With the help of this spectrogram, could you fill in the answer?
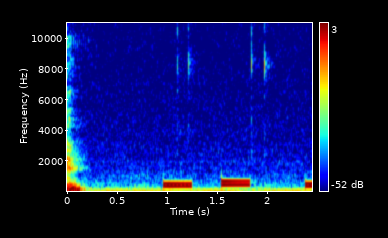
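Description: A telephone busy signal while a phone number is being dialed: short, steady two-tone beeps repeating in an even on-off rhythm, heard clearly over a quiet line after a brief click, with no one talking.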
